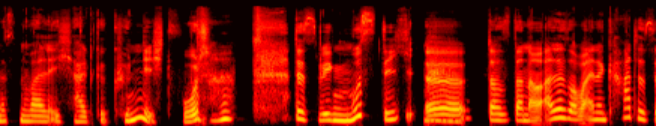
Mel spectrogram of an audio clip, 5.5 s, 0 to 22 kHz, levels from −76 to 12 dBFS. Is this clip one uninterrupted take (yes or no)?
yes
